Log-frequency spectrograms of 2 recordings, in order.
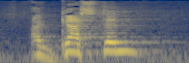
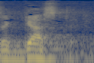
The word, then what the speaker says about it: Augustine: Remember Augustine? Everybody calls him Augustine, but as Jim Edwards says, that's in Florida. The right way to pronounce it is Augustine.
